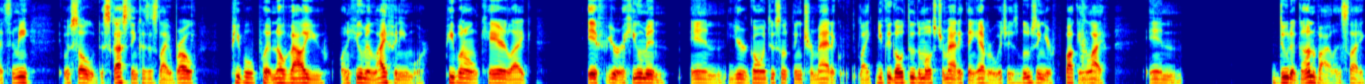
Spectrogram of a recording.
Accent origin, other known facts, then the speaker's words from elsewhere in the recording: Louisiana, United States; because growing up in Louisiana is just it's full of crime, it's full of just poverty.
